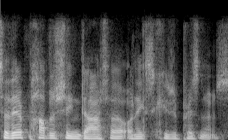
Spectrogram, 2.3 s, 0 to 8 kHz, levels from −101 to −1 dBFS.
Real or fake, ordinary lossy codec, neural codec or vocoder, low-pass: real; AAC, 48 kbps; none; 7.2 kHz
